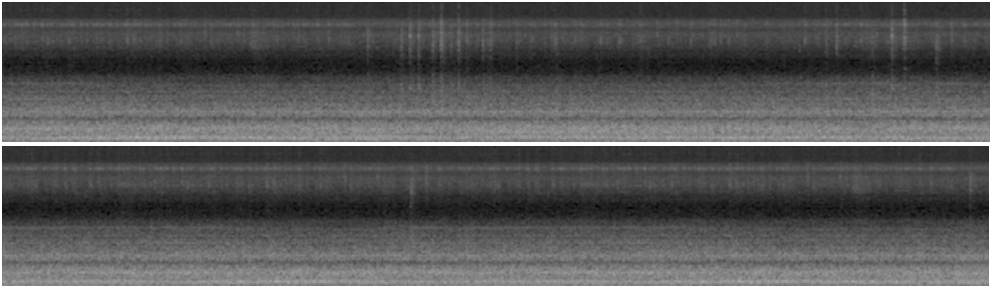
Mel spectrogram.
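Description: Passenger train running steadily, heard from inside the carriage: an even rumble with a low hum.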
